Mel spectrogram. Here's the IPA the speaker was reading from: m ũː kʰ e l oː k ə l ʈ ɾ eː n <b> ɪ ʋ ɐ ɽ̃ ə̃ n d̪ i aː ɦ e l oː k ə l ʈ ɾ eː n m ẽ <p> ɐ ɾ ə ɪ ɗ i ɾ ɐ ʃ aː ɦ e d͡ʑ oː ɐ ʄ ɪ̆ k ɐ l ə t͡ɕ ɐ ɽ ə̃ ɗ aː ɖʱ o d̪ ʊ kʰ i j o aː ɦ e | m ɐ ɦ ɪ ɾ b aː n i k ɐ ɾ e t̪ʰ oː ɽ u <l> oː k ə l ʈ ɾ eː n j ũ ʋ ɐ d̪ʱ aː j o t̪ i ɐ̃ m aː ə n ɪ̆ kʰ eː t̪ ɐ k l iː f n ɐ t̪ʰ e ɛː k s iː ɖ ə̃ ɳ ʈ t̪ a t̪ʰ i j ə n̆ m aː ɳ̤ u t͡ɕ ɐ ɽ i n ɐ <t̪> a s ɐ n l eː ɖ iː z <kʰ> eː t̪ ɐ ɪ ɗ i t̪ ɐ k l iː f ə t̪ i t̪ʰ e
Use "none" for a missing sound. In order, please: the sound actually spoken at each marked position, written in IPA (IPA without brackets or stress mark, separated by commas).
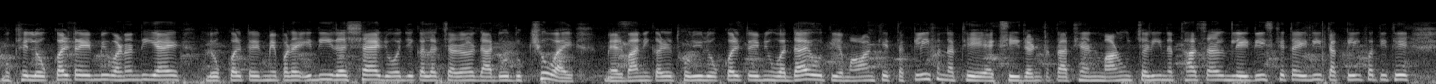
b, p, l, t̪ʰ, kʰ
